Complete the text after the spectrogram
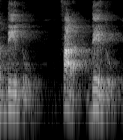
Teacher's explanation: Você sentiu a sua língua tocando por detrás dos seus dentes? Pois é, a letra D, tanto no português quanto no espanhol, para a gente poder fazer o som da letra D, ela toca lá atrás dos nossos dentes, né?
